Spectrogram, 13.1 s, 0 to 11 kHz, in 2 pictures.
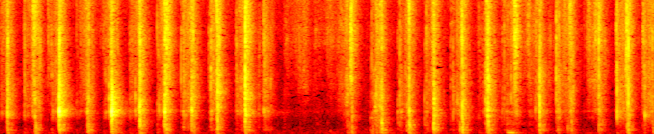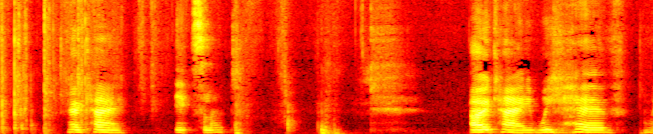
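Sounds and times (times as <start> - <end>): cards being shuffled by hand: 0.0 - 8.2.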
